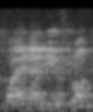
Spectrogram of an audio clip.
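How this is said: It is said normally, stress on from.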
